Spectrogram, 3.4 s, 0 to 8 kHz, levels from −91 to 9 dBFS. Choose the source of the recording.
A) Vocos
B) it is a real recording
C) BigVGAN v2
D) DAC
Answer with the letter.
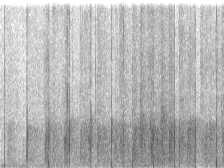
B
